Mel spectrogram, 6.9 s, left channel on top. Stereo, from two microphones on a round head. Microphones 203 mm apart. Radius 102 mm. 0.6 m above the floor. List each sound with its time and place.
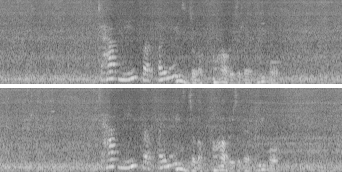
2.0 s a woman speaking: 30° left (ahead or behind), 3 m
3.5 s a man speaking: 55° right (ahead or behind), 2 m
